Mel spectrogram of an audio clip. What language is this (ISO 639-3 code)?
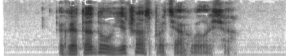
bel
